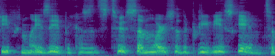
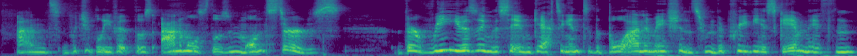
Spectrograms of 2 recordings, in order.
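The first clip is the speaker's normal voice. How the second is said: ordinary delivery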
